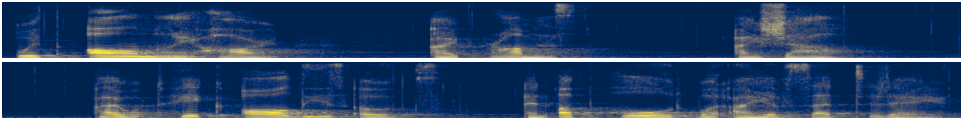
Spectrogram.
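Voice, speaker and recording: A woman playing an earnest, resolute young noblewoman of a fantasy realm in an audio roleplay, speaking formally and with measured care. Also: medium pitch, a little mellow, faint music behind, close to an everyday voice.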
